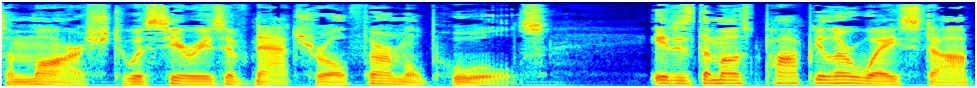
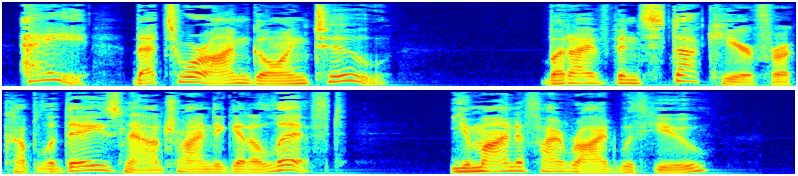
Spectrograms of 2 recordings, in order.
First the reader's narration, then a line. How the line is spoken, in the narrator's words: the boy exclaimed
